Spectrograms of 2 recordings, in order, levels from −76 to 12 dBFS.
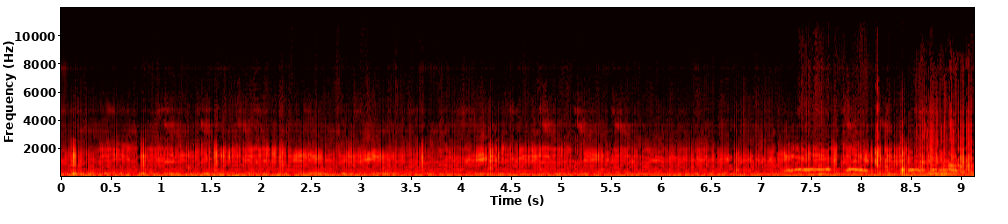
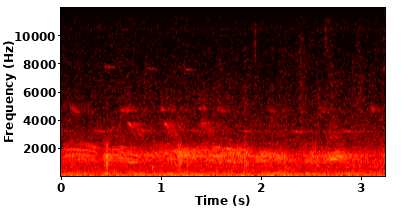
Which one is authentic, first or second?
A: second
